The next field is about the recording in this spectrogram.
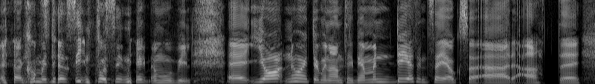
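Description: A woman talks at a fairly quick pace with lively intonation in a normal speaking voice. The sound is dry and close with no echo, and the recording is very clean with a silent background. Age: 30s. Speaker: podcast co-host. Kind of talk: casual chat.

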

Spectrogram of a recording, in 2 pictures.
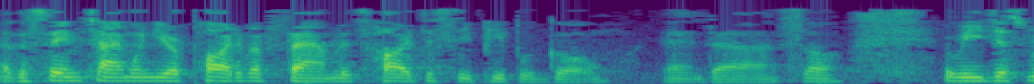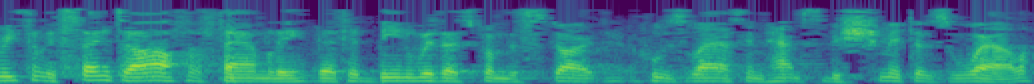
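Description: The speaker has a Jamaican accent and a fairly quick pace. Intonation stays fairly even. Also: man, medium pitch for a man. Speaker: pastor. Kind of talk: sermon. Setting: church.

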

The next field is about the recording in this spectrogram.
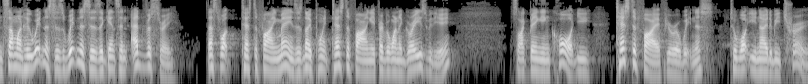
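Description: A man speaks at a fairly quick pace in a medium pitch with an Australian accent. His intonation is lively, and the background is quiet. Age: 30s. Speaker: pastor. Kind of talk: sermon. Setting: church.

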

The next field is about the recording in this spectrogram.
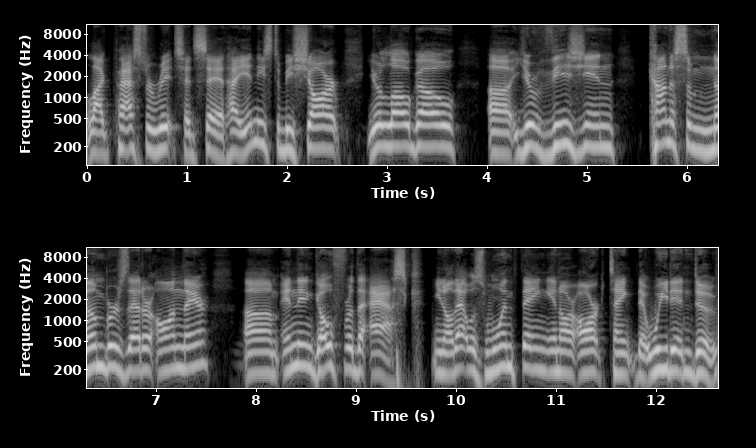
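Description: In a high voice, a man speaks with fairly even intonation. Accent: Southern US. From Murray, Kentucky. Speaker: church planter and chicken farmer. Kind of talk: conference panel talk.

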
